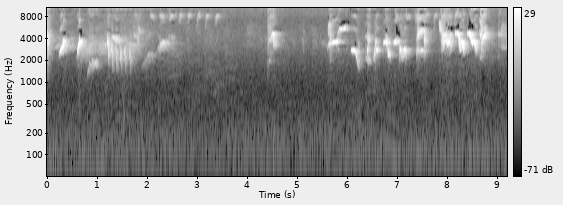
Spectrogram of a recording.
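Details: Greater green leafbird with bright opening chirps and a buzzy trill, a near-silent pause, then a fast tumbling series of high squeaky notes.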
